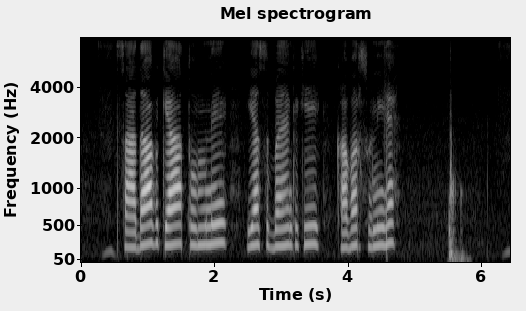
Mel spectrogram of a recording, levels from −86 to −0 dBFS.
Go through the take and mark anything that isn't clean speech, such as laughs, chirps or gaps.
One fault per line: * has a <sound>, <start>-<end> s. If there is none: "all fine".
* has a thud, 5.5-5.9 s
